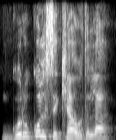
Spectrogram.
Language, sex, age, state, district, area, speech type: Odia, male, 45-60, Odisha, Bargarh, rural, spontaneous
